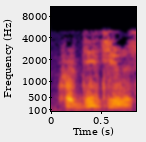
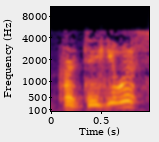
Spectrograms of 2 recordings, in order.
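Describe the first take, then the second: First: "prodigious" said as pruh-DIJ-uh, soft j, falling and quieter; corrected pronunciation. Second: "prodigious" said as pruh-DIG-yuh, hard g, rising; a wrong first try at "prodigious"; stumbling pronunciation. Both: Shown as a demonstration.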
